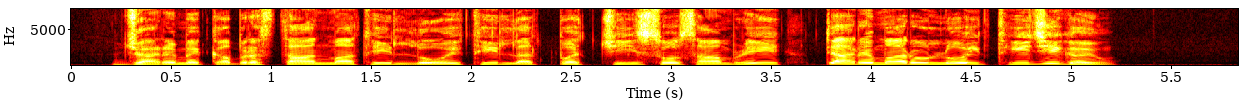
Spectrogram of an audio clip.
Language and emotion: Gujarati, fearful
